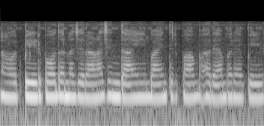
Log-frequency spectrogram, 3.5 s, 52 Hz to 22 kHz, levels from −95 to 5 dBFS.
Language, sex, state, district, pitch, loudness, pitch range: Garhwali, female, Uttarakhand, Tehri Garhwal, 205 Hz, -14 LUFS, 200-210 Hz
